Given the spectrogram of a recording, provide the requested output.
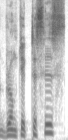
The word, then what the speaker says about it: bronchiectasis: ব্রঙ্কিটেসিস বলা যেতে পারে ব্রঙ্কাইটিস আর ব্রঙ্কিটেসিস উচ্চারণগত ভিন্নতা আছে এবং রোগেও ভিন্নতা আছে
